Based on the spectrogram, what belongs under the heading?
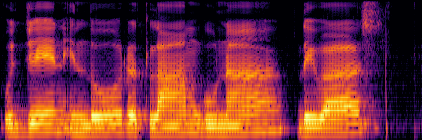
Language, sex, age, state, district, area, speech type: Hindi, female, 60+, Madhya Pradesh, Ujjain, urban, spontaneous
